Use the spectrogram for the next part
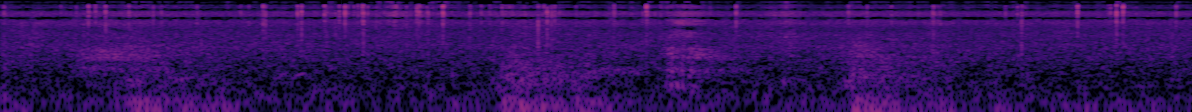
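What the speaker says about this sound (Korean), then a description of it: "비가 와서 나무가 다 젖어가지고" Steady rain falls at a family campsite, a continuous hiss of drops with soft low rumbles swelling every couple of seconds, heard alone with no talk.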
